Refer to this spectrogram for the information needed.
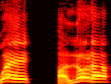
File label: hello, Italian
